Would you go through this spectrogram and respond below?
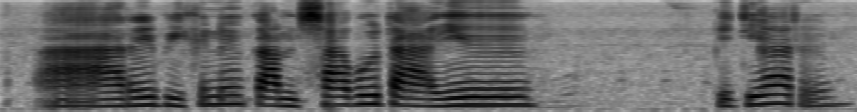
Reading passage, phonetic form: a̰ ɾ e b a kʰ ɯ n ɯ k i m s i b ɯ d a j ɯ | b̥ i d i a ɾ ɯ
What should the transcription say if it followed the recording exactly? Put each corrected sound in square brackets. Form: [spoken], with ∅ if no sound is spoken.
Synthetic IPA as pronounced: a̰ ɾ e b [i] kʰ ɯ n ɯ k [a] m s [a] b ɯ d a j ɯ | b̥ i d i a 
